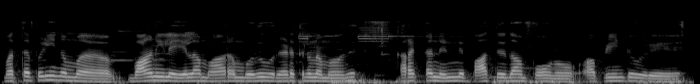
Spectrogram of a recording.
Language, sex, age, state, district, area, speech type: Tamil, male, 18-30, Tamil Nadu, Tiruppur, urban, spontaneous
